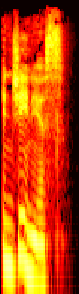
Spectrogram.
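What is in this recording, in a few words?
"ingenious", British English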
